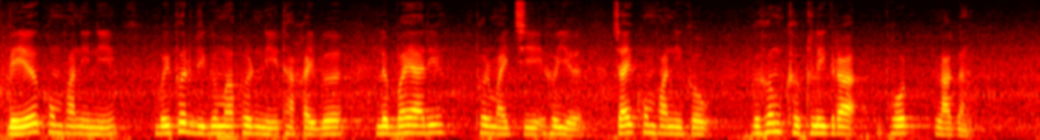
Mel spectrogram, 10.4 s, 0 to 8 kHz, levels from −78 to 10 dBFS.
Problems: none marked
